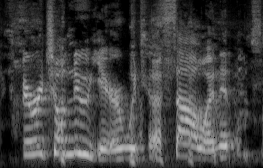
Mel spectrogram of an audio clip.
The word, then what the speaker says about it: Samhain: For the Wiccan Spiritual New Year, which is Samhain. It looks like it might be pronounced Samhain, but it's actually Samhain or Samhain.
